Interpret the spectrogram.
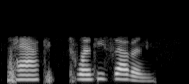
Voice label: WC EMS ALERT, p25; wake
